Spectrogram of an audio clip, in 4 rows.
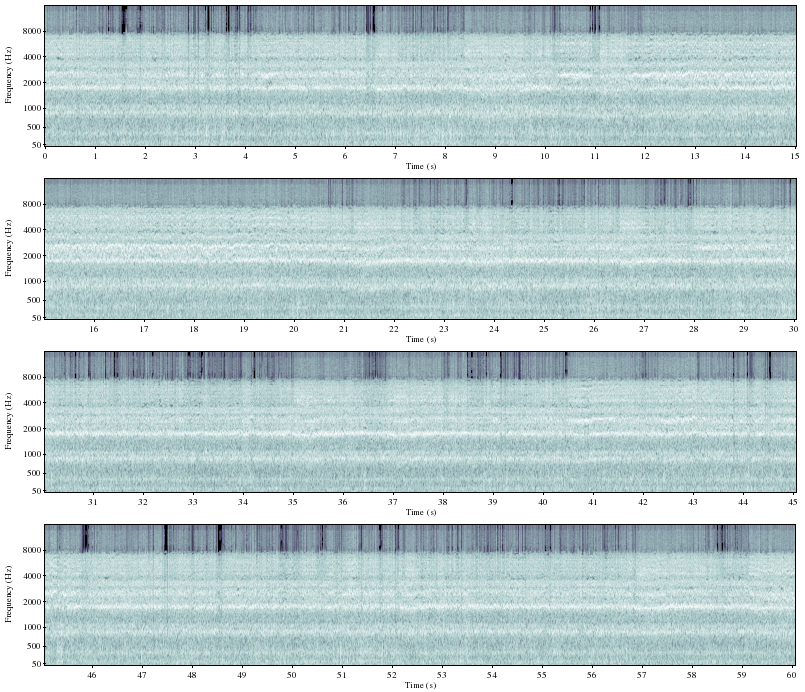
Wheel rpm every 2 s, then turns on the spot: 230, 240, 230, 230, 220, 220, 220, 210, 210, 220, 230, 230, 230, 230, 230, 240, 230, 230, 230, 240, 230, 230, 230, 230, 230, 230, 230, 230, 230, 230.
none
